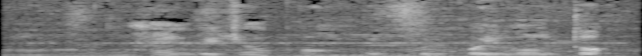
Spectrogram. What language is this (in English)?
Loarki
